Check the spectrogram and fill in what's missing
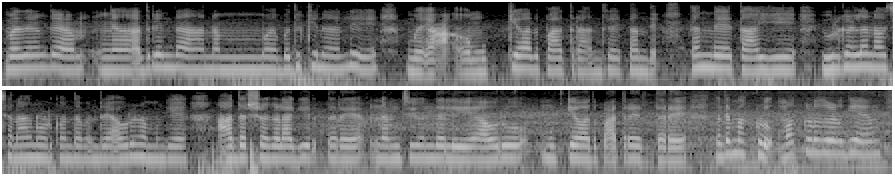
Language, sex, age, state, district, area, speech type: Kannada, female, 18-30, Karnataka, Mysore, urban, spontaneous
